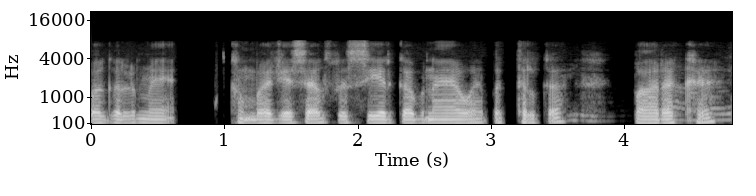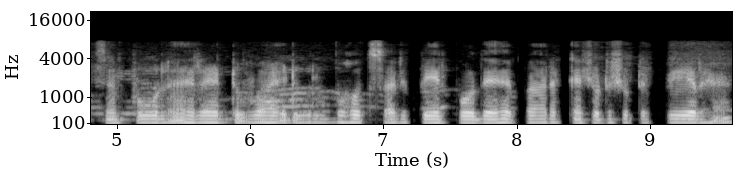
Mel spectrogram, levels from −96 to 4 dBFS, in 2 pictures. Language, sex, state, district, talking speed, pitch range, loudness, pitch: Hindi, male, Bihar, Muzaffarpur, 180 wpm, 115-125 Hz, -18 LUFS, 120 Hz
